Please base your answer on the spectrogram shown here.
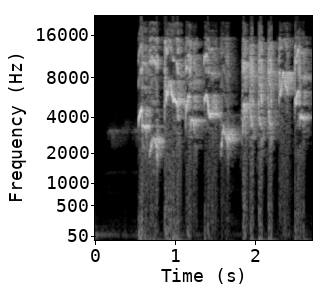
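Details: Orange-headed thrush (anis merah) singing in the loud, open 'ngeplong' style, offered as a lure and therapy song for kept birds. A faint thin tone gives way to a rapid, dense burst of high sharp notes, slurred whistles and brief trills.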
